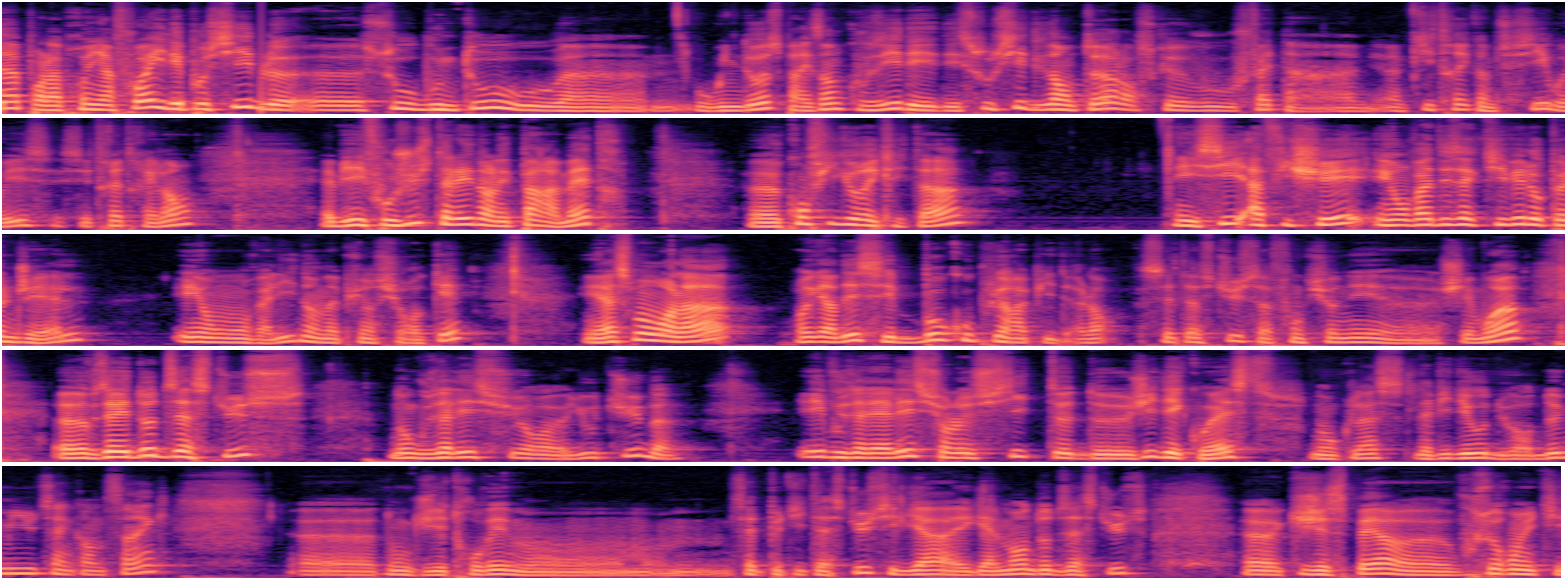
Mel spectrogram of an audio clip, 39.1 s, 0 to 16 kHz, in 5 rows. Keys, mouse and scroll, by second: 4.7-7.6 drag, 10.2 click, 11.7 click, 13.8 click, 15.6 click, 17.5 click, 19.2-20.5 drag, 20.6-22.2 drag, 25.3 click, 26.9 click, 32.2-33.2 drag.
